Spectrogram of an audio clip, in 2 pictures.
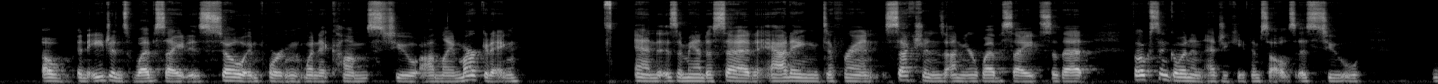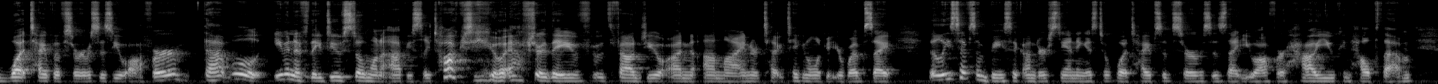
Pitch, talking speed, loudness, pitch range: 145 Hz, 180 wpm, -24 LUFS, 140-160 Hz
